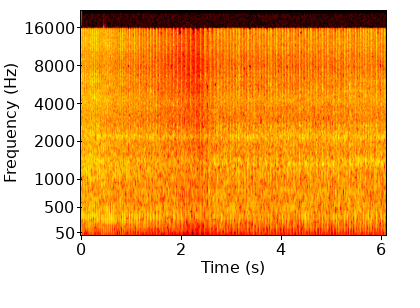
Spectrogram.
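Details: John Deere riding mower single-cylinder engine, carburetor primed, thumps about four times a second, sagging then recovering unevenly, dying unless partly choked; lean running from faulty carburetor.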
